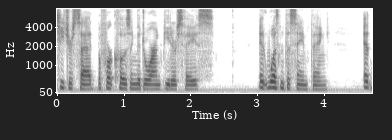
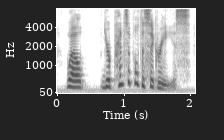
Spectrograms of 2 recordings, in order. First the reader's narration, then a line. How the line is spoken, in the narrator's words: said cheerfully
